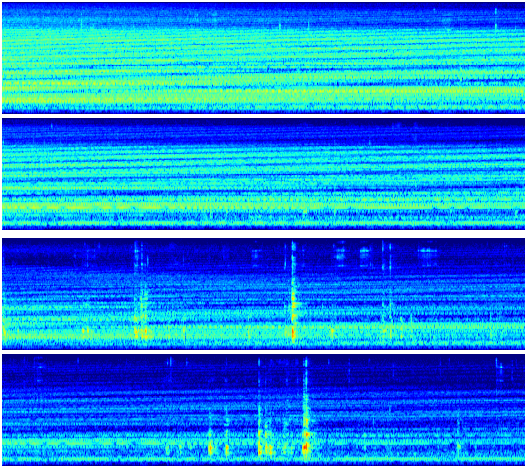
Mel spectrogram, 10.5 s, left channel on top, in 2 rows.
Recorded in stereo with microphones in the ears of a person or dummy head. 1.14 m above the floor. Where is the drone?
70° left (ahead or behind); by 10.5 s 50° left (ahead or behind).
